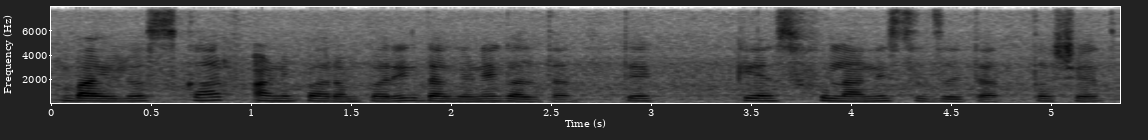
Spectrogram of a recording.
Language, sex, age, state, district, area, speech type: Goan Konkani, female, 30-45, Goa, Quepem, rural, spontaneous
